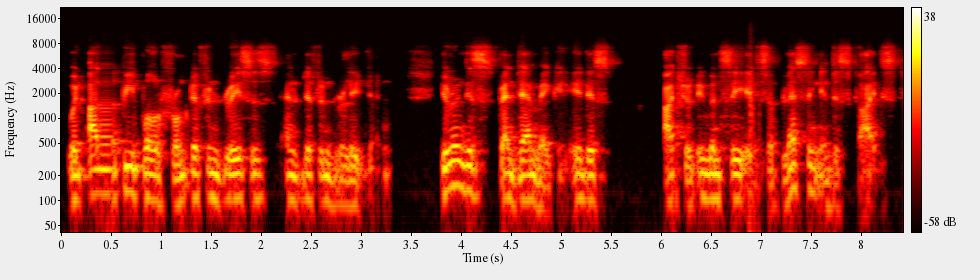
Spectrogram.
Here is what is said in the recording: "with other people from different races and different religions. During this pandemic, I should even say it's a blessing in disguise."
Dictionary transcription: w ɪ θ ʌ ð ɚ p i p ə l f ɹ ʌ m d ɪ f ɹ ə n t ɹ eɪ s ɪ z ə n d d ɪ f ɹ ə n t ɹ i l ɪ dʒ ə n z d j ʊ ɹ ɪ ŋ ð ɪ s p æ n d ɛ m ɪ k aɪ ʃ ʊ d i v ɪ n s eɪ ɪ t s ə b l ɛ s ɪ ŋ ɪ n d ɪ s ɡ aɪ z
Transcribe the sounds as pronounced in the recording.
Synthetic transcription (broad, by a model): w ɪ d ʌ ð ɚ p i p ə l f ɹ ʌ m d ɪ f ɹ ə n t ɹ eɪ s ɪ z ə n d d ɪ f ɹ ə n t ɹ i l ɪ dʒ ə n d j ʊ ɹ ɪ ŋ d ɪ s p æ n d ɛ m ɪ k aɪ ʃ ʊ d i v ɪ n s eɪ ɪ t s ə b l ɛ s ɪ ŋ ɪ n d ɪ s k aɪ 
